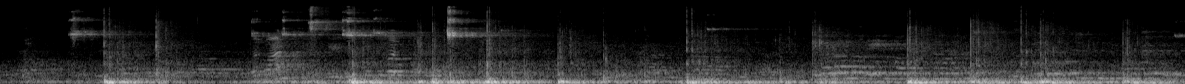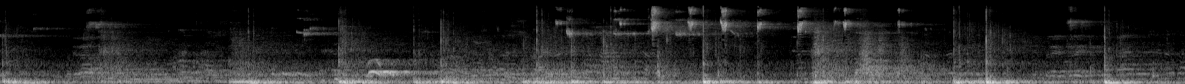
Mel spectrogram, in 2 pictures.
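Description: A basketball bounces on a hard floor, echoing in a large hall.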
